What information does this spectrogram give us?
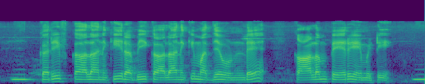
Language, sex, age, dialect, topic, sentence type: Telugu, male, 18-24, Utterandhra, agriculture, question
